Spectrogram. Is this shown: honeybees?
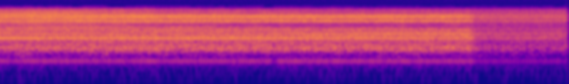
no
